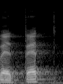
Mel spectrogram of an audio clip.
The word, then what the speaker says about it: Wattpad: Dan dia adalah praktisi Wattpad, ya, bacanya Wattpad.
